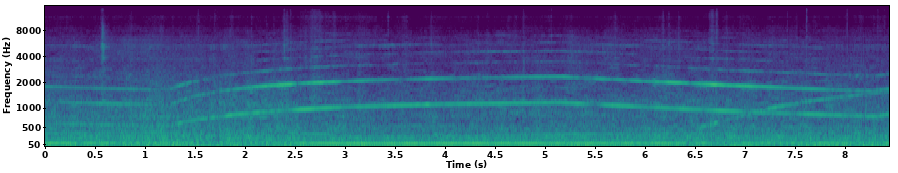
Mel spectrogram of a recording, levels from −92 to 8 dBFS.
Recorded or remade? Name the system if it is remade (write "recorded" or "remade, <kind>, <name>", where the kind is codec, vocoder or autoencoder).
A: remade, codec, DAC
